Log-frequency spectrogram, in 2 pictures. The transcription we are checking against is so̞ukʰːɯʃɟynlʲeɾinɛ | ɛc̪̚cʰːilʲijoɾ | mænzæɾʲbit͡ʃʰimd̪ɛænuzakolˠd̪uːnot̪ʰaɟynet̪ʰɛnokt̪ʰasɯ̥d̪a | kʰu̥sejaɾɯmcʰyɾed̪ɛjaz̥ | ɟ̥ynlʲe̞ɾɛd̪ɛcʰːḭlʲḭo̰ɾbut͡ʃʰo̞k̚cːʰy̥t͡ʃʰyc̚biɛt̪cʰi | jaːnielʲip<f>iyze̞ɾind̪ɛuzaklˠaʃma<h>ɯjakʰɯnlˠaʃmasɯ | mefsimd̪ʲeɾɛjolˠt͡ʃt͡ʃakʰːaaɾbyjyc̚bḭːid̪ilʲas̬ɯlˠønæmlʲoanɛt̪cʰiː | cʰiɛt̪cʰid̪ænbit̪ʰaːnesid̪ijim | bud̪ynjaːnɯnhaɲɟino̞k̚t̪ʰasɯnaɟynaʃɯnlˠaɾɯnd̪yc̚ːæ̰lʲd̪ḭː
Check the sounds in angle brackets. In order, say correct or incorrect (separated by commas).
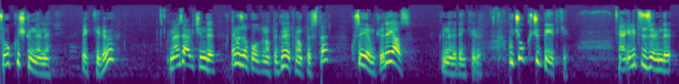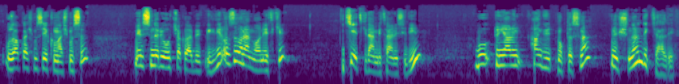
incorrect, incorrect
